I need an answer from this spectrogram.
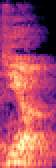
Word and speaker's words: ज्ञ: उसके बाद आता है ज्ञ, इसको बोलते हैं हम ज्ञ भी बोलते हैं, उसको एक्चुअली उच्चारण क्या है, ज्ञ, क्योंकि ज प्लस य प्लस अ, ज्ञ।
